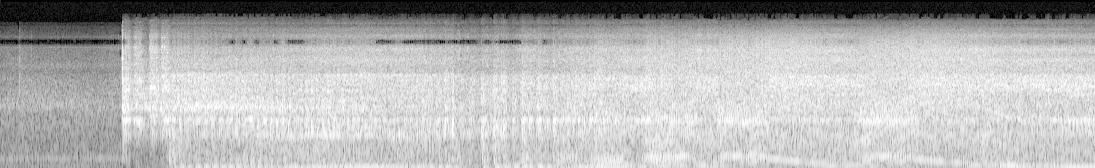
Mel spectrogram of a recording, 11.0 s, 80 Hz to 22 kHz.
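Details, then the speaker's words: 2006 Kawasaki Ninja 250R started in neutral, possibly on choke, after cleaning the cam chain tensioner. Its ticking had sounded like needing a valve adjustment, though the valves were fine and the cam chain was very loose. It now idles steadily with no ticking. "No tick. There's no ticking noise anymore. And that is how you fix the ticking noise from the engine in some cases."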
